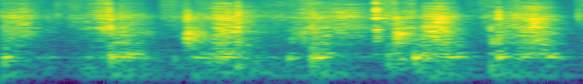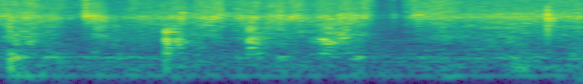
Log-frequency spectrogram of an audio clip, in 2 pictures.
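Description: Thick fruit flapjack mixture stirred in a bowl with a wooden spoon, giving repeated scraping and knocking strokes in an uneven rhythm, close and fairly loud, with a brief spoken remark.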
